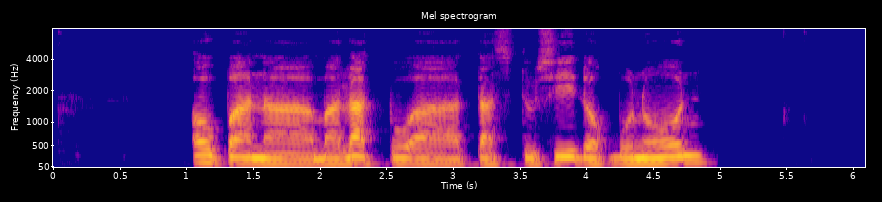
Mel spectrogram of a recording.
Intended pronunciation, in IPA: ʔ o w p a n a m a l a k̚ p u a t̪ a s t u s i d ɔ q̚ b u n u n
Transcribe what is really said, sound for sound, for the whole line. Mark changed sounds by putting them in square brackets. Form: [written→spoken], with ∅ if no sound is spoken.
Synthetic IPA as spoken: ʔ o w p a n a m a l a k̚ p u a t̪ a s t u s i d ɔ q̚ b u n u n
